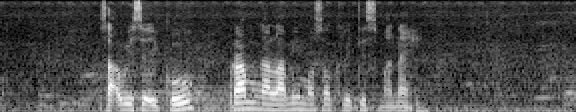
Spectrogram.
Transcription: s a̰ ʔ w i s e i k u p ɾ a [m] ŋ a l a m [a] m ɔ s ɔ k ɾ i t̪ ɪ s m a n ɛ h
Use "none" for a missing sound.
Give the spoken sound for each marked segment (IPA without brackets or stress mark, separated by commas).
m, i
